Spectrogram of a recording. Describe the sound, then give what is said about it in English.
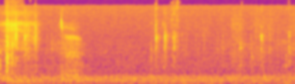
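Soft typing on a computer keyboard, a loose scatter of many light key clicks over a low, steady hum. “Let's just go to Urban Dictionary and type in "rotten poncho."”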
